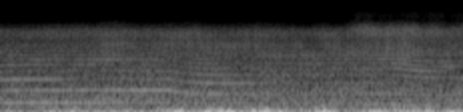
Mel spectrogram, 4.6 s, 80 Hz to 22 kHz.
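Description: Electric motor of an 11-foot Onslaught FPV flying wing hums and whines steadily in flight, pitch shifting slightly, over a rumble of wind noise with no talking.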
